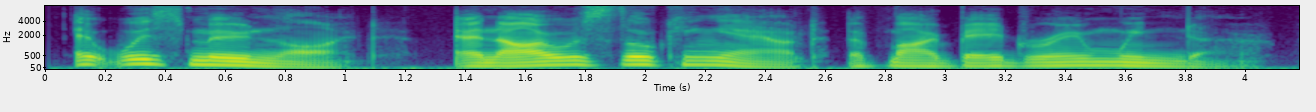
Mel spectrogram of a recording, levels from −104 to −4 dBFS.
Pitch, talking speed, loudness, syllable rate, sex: 115 Hz, 170 wpm, -18 LUFS, 4.5 syllables/s, female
